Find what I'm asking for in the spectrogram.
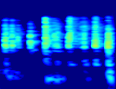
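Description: Close, quick computer keyboard typing: about eight crisp key clacks in a rapid, slightly uneven burst, with no voice over them.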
